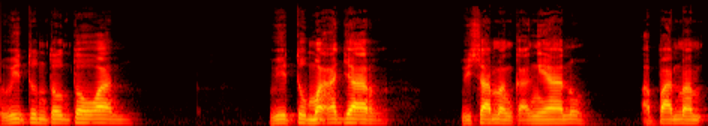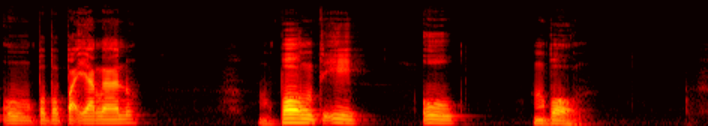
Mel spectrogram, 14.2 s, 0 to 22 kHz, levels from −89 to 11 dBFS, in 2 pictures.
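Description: No technical faults are audible.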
